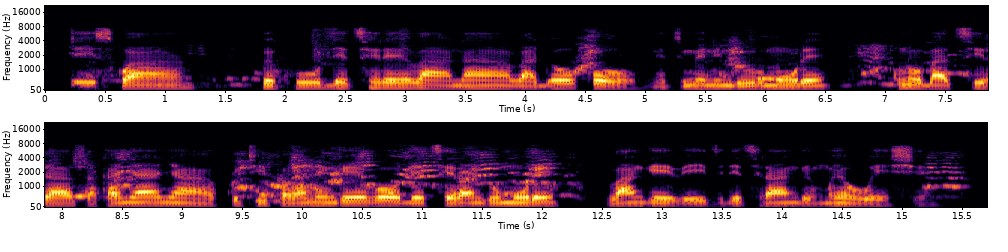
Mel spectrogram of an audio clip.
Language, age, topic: Ndau, 50+, health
